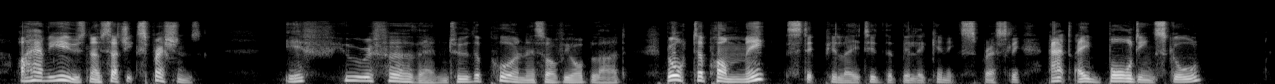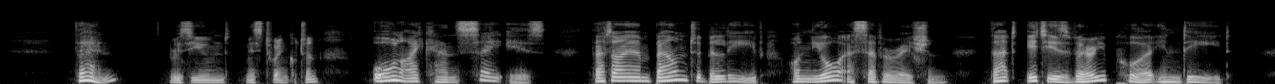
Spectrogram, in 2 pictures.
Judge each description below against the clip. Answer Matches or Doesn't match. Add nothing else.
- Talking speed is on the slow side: Matches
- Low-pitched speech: Matches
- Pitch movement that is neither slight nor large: Doesn't match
